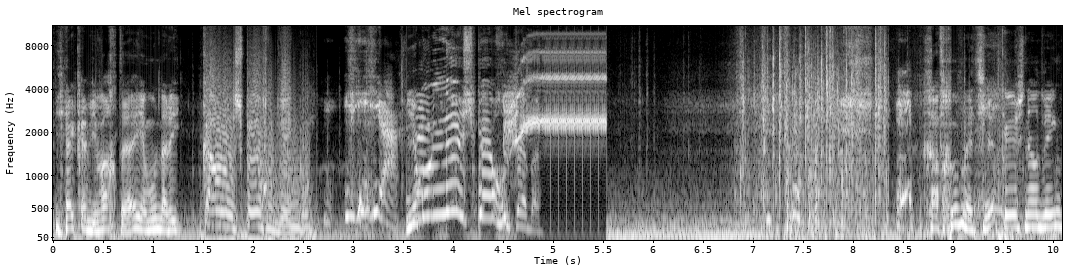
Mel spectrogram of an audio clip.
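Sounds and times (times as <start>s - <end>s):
low steady rumble: 0.0s - 4.6s, 5.5s - 10.0s
child shrieking: 4.5s - 5.4s.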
